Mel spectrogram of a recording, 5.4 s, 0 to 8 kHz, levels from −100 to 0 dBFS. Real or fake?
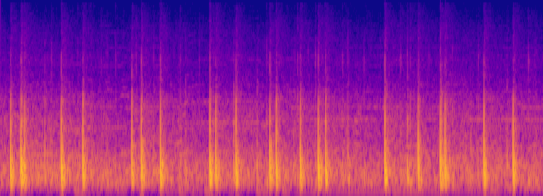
real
